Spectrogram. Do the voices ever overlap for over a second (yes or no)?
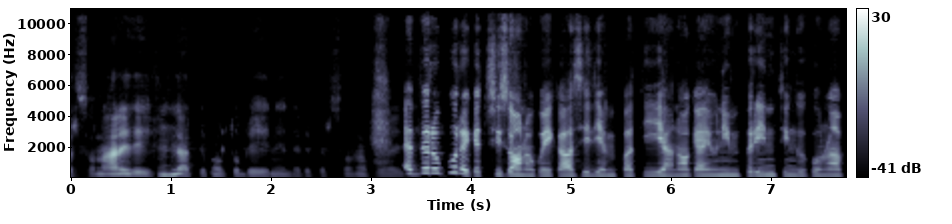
no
